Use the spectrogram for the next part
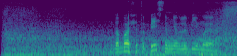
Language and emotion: Russian, neutral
